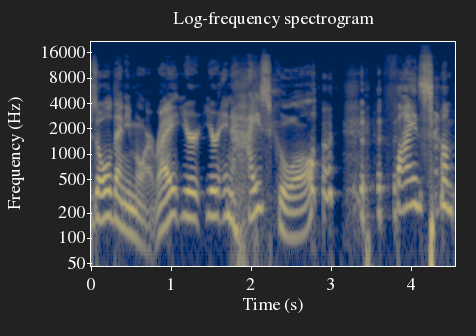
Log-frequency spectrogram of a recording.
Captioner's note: chuckles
